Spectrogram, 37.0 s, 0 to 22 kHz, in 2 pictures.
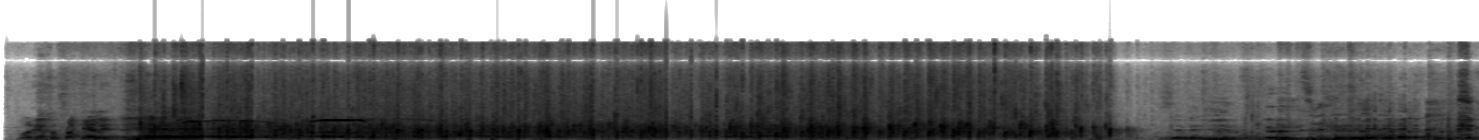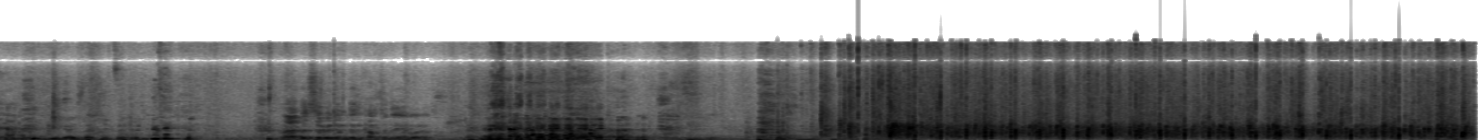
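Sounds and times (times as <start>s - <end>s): people applauding: 1.6s - 14.3s, 28.2s - 36.9s
people clapping: 1.6s - 14.4s, 27.9s - 36.9s.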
